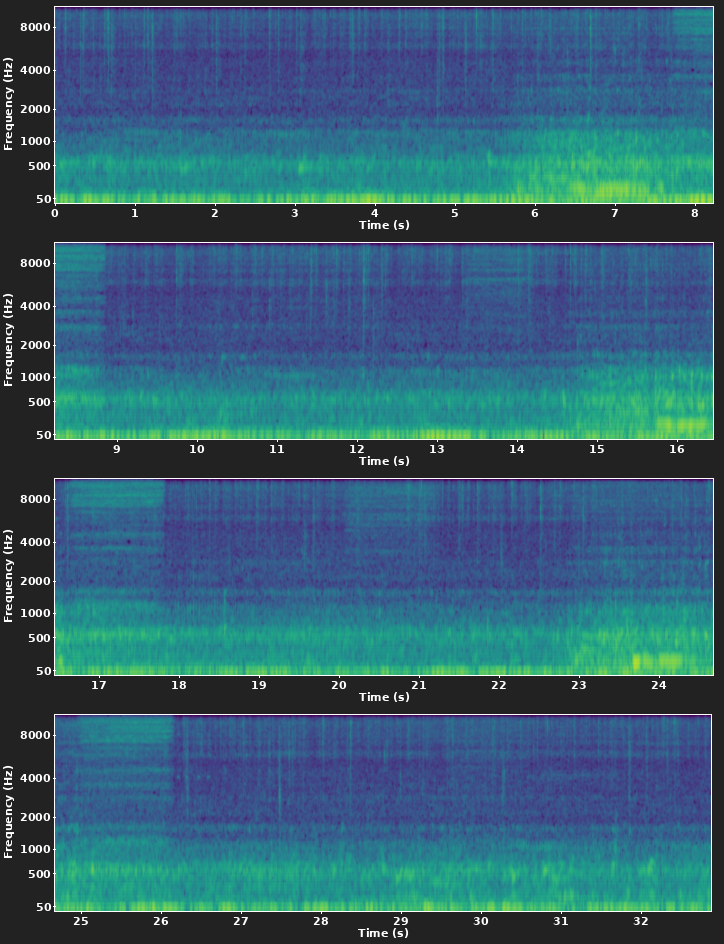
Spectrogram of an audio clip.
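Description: Scuba breathing heard underwater through a diver's regulator: exhaled bubbles burble out, then the regulator hisses on the inhale. It repeats three times, roughly every eight to nine seconds, over a steady underwater hiss.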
